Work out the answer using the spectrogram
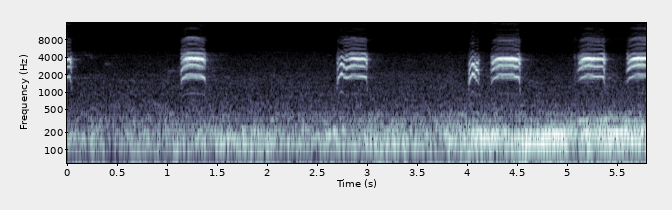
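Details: Ashy bulbul giving drawn-out ngekek chatter, recorded as tutor material: harsh, buzzy notes, some longer and banded, in irregular bursts that thicken toward the end, over a low rumbling background.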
